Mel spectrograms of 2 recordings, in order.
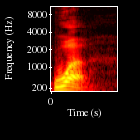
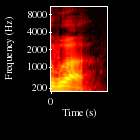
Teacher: व के उच्चारण में आपको होठों को सटने नहीं देना है। होठों को गोल करके आगे की तरफ ले जाना है।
